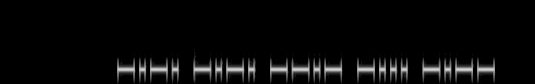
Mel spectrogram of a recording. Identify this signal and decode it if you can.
Morse code, heard as a keyed tone, about 22 wpm, 700 Hz. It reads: CCQBY
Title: Code Groups - 5 Letters - 22wpm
